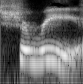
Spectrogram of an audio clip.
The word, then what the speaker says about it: Sharí: It's Sharí.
